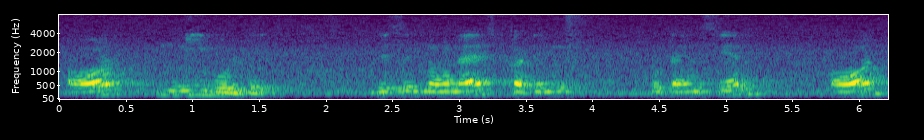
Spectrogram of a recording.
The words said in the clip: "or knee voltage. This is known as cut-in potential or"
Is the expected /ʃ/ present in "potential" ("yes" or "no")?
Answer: no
